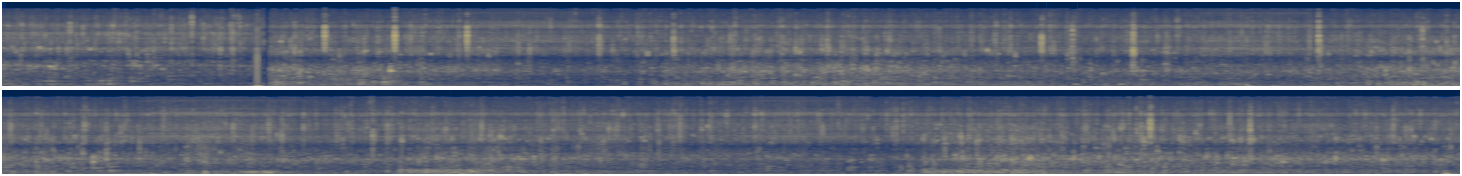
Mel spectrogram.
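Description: Scuba diver's regulator heard underwater: exhaled bubbles gurgling in swells every few seconds, over a steady bed of faint clicks and crackle.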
